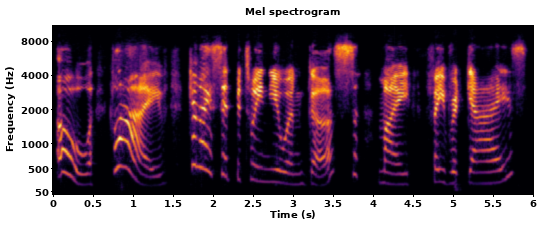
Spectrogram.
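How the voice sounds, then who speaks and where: A woman's voice: a little high, sing-song, slow, pushed and bright, dull audio, exaggerated voice. A woman playing a gushing, dim, flirty American trophy wife in a comedy radio play.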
